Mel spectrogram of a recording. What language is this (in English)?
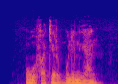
Bashkir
